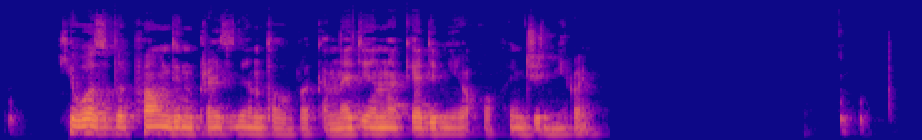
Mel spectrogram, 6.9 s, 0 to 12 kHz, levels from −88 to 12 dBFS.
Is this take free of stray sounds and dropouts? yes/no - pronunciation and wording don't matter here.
yes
